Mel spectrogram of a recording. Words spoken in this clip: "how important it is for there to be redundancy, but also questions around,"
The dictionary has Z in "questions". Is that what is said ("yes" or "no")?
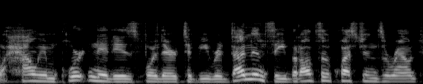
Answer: yes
